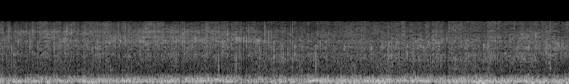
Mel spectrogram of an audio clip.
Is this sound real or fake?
fake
